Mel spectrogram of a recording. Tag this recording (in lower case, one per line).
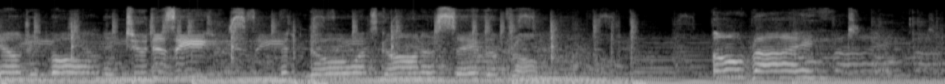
music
